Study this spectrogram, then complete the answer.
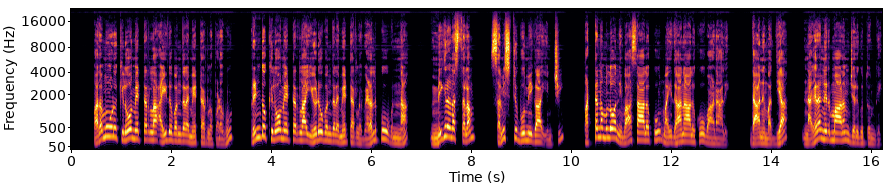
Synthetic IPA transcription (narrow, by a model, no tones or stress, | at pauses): pɐd̪ɐmuːɽukilo̞ːmiːʈɐɾlɐɐjd̪uʋɐnd̪ɐlɐmiːʈɐɾlɐpɐɽɐwu | ɾe̞ɳɖukilo̞ːmiːʈɐɾlɐeːɽuʋɐnd̪ɐlɐmiːʈɐɾlɐʋɛɽɐlpuunːɐ | miɡilɐɳɐst̪ʰɐlɐm | sɐmisʈubʱuːmiɡaːiɲt͡ʃi | pɐʈːɐɳɐmlo̞ːniʋaːsaːlɐkumɐjd̪ʱaːnaːlɐkuʋaːɽaːli | d̪aːnimɐd̪ʱjɐ | nɐɡɐɾɐniɾmaːɳɐmd͡ʒɐɾuɡut̪̬und̪i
